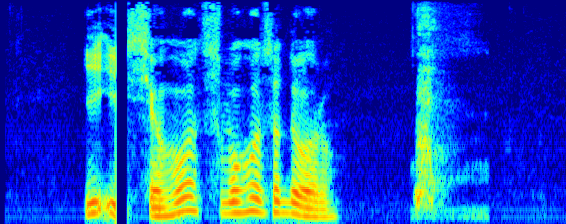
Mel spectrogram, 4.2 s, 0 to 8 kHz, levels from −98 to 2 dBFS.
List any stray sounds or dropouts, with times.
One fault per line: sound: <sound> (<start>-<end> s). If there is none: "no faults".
sound: dropout (0.9-1.0 s)
sound: bark (3.1-3.7 s)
